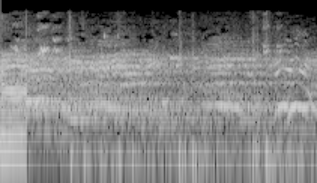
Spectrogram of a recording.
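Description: Basketball bouncing on a hardwood court, with faint scattered knocks over a steady background of arena noise.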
